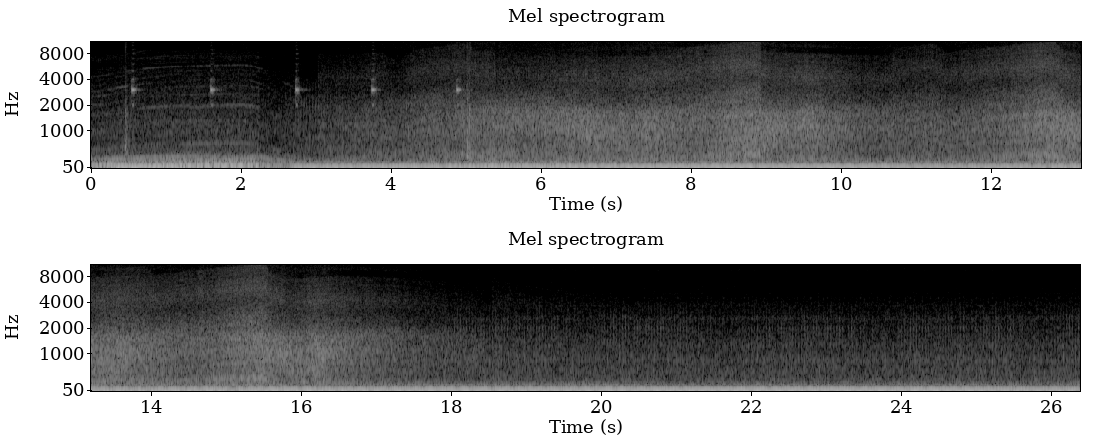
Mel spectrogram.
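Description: A diesel bus engine idles.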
